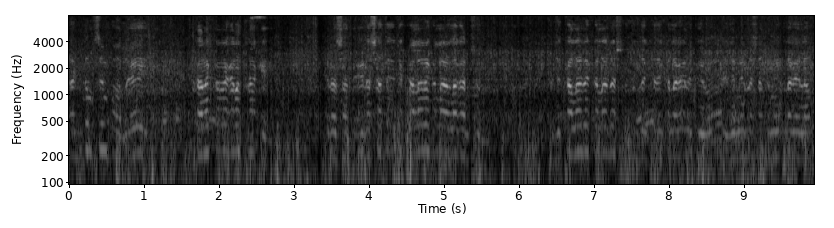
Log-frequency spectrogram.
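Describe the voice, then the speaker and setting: A man's voice: high-pitched, very noisy. A man with a Bangladeshi accent giving an informal hands-on how-to as an electrician, often repeating his points. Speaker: electrician presenting a how-to video. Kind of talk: casual hands-on tutorial narration.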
